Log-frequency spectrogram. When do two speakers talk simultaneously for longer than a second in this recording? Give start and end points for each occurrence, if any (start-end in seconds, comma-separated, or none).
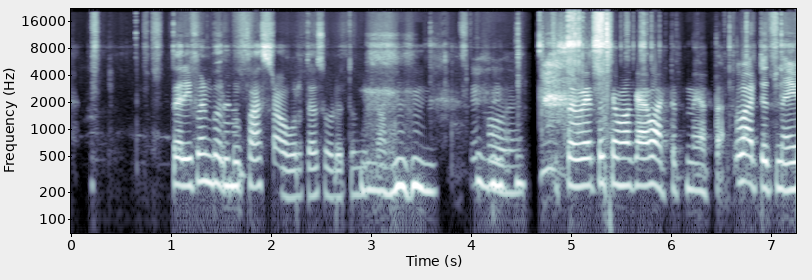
none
